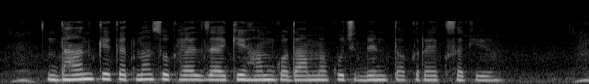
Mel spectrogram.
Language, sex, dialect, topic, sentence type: Maithili, female, Eastern / Thethi, agriculture, question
